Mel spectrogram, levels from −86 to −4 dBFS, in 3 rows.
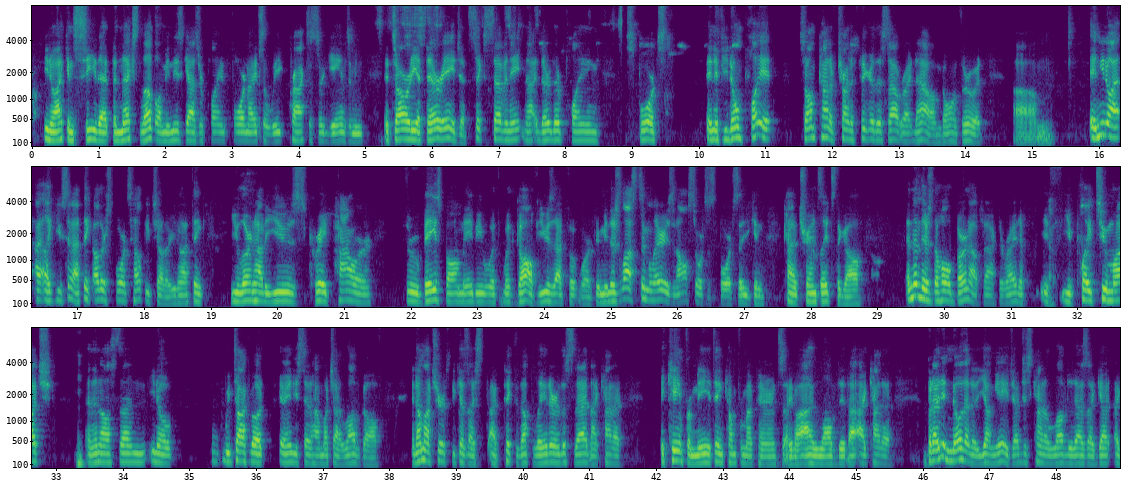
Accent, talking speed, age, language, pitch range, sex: American, 250 wpm, 30-49, English, 125-145 Hz, male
